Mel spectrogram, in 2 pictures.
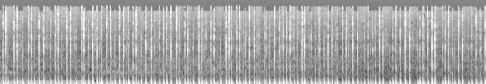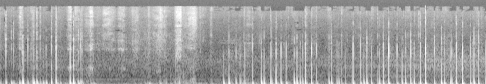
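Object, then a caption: Small flat cork board. Short fingernails scratch and tap across a small, flat cork board, making a dense run of dry, muffled scratches and quick taps that sit mostly in the low range. Around the six-second mark the tapping drops to a quiet lull for about a second before the rapid scratching and tapping resumes.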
